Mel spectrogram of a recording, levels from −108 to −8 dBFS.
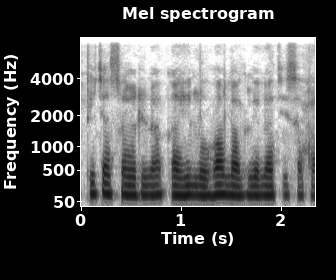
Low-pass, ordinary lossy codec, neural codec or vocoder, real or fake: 7.2 kHz; none; codec, 16 kHz, 2 kbps, FreqCodec, larger model; fake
